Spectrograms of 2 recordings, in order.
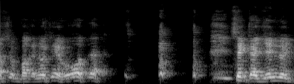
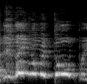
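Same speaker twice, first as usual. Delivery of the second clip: mock fear; 7 dB louder than usual. Scared patient at dentist.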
